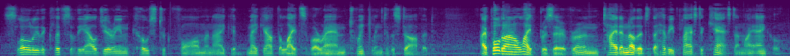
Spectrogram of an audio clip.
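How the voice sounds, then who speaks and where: A war correspondent narrates in the first person for a radio drama. His voice is fairly low, grave and measured, with clear rumbling noise behind it. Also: rough recording. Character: American male war correspondent recounting battle ordeal.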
